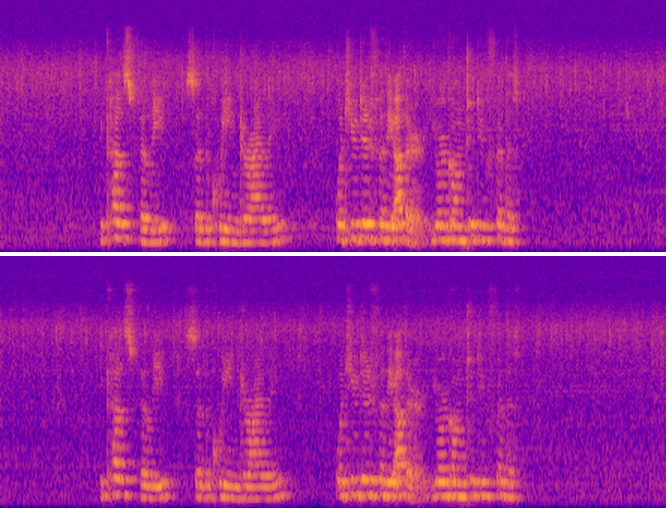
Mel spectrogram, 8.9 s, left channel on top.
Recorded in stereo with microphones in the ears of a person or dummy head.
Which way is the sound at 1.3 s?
50° left (ahead or behind).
